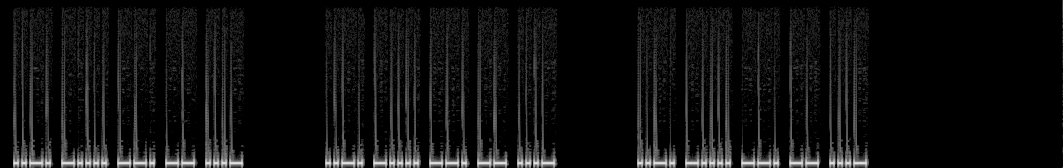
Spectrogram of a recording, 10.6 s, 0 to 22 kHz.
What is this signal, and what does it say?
Morse code, heard as a keyed tone, about 30 wpm, 700 Hz. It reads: F6GMV F6GMV F6GMV
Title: DXCC-100 Call Signs - 5 Characters - Repeated 3x - 30wpm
